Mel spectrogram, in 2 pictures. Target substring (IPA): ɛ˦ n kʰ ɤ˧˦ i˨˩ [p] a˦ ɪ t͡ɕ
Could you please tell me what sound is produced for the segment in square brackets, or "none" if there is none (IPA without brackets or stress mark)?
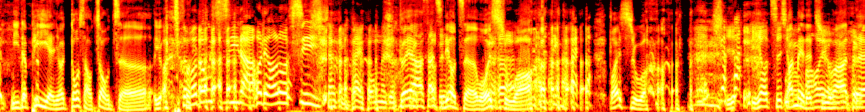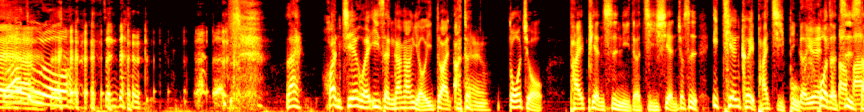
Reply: pʰ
